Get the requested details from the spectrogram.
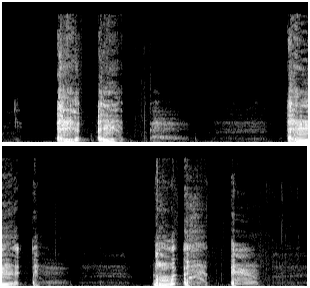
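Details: A little short of breath, in back-to-back coughing fits clipped together: harsh coughs in clusters of two or three with short gasping breaths between; repeated coughing fits.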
